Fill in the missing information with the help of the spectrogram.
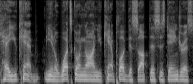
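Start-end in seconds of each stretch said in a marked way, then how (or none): none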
